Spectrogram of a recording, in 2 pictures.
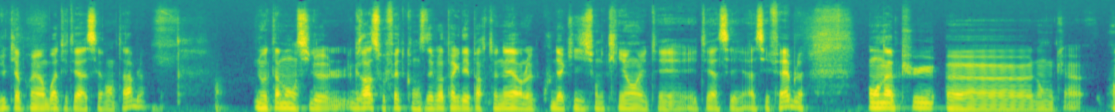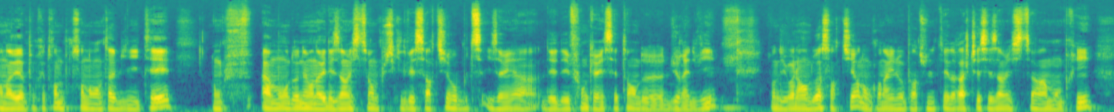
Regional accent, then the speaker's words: France; born there; Je parlais un petit peu la langue, donc ça a aidé, voilà, parce que mes parents sont d'origine polonaise. Je suis né en France, mais ils sont d'origine polonaise

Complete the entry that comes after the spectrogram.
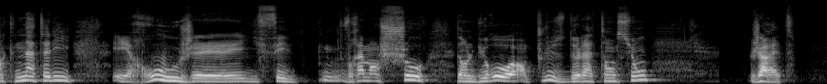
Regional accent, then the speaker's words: Normandy, France; Chez nous, en Normandie, on dit que c'est un taiseux.

